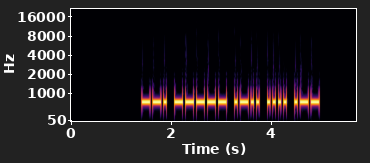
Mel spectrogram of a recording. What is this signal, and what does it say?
Morse code, heard as a keyed tone, about 21 wpm, 700 Hz. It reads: G0LHW
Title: DXCC-100 Call Signs - 5 Characters - 22wpm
